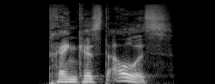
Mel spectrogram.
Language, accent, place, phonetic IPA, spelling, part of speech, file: German, Germany, Berlin, [ˌtʁɛŋkəst ˈaʊ̯s], tränkest aus, verb, De-tränkest aus.ogg
- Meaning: second-person singular subjunctive II of austrinken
